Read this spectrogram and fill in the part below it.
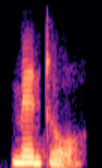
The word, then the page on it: mentor: Indian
